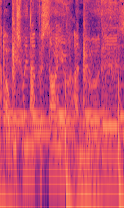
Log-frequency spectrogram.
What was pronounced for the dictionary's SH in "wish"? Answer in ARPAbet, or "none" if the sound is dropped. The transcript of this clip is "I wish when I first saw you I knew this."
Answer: SH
